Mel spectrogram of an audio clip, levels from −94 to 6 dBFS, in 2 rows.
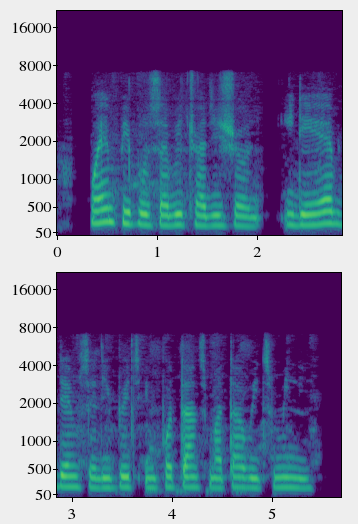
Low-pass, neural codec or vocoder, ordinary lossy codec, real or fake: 7.2 kHz; none; none; real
